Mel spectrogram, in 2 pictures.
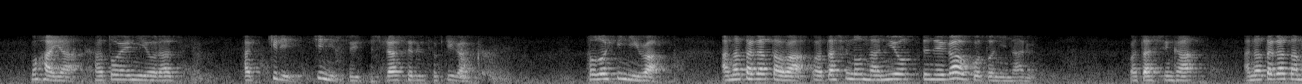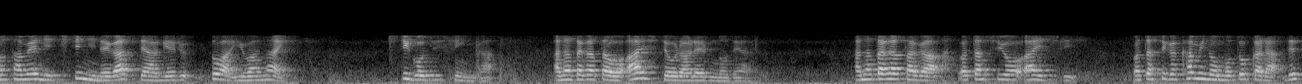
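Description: From the start to 7.22 s the sound is choppy: quiet edges keep vanishing and are replaced by a flat hiss, about 3.1 s of it replaced in all. This is sound chopped by the voice detector, likely because the sender's detector kept switching off and on, so the gaps were filled with comfort noise. The same choppiness returns from 14.96 to 18.56 s, with about 1.7 s filled.

Between 10.37 and 12.44 s the background loses its detail for about 1.3 s and turns into a steady, featureless noise. This is comfort noise in place of the background, likely because the sender stopped transmitting during a pause and the receiver synthesised a rough match. It happens again from 20.6 to 21.56 s. There, the background sits about 19 dB below the loud parts, and the fill is about 3 dB quieter than the real background.

At 23.6 to 23.66 s a brief sliver of sound, about 40 ms, is swallowed and replaced by steady noise. 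This is sound dropped by the voice detector, likely because the detector mistook that quiet sound for background and cut transmission early. Synthetic fill then continues to 24.35 s, replacing about 0.6 s of background in all.

Throughout, nothing is heard above 4 kHz, which fits the narrowband G.711 call path.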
